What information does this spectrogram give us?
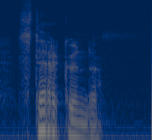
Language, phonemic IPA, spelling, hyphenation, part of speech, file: Dutch, /ˈstɛ.rə(n)ˌkʏn.də/, sterrenkunde, ster‧ren‧kun‧de, noun, Nl-sterrenkunde.ogg
- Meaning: astronomy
